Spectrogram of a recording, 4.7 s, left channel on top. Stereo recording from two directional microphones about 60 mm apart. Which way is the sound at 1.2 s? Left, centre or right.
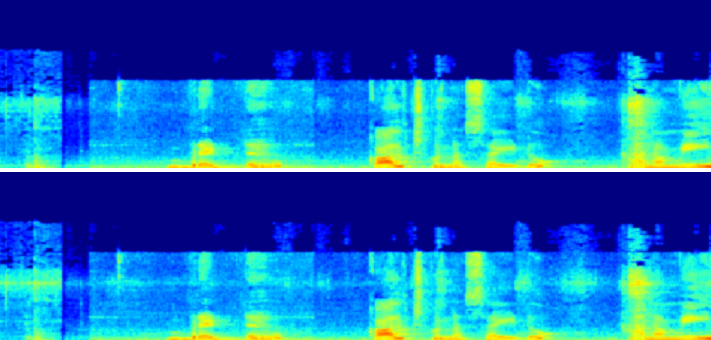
Centre.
